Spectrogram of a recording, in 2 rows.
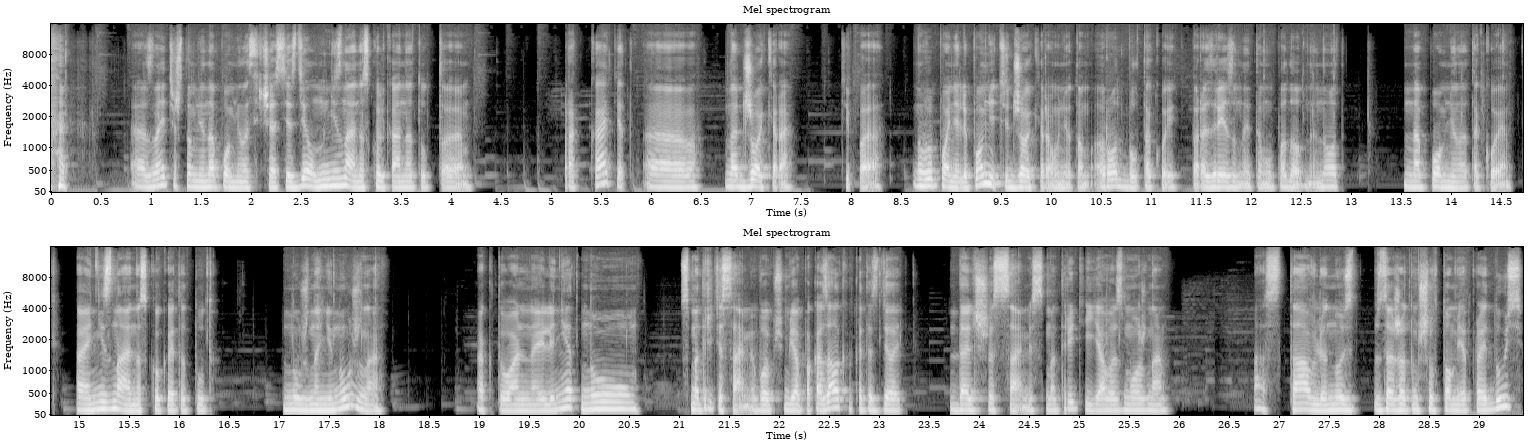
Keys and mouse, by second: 0.2 ctrl+middle click, 0.7 middle click, 1.2 ctrl+middle click, 4.2 middle click, 5.2 ctrl+middle click, 12.1 middle click, 12.8 ctrl+middle click, 13.4 middle click, 14.5 ctrl+middle click, 14.9 middle click, 15.7 shift+click, 15.9 shift+click, 16.3 middle click, 17.5 ctrl+middle click, 18.0-19.7 middle drag, 20.0 ctrl+middle click, 23.0 ctrl+middle click, 23.3-25.2 middle drag, 25.4 ctrl+middle click, 26.9 ctrl+click, 27.2 ctrl+click, 27.6 shift+click, 27.9 shift+click, 28.3 shift+click, 28.7 shift+click.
